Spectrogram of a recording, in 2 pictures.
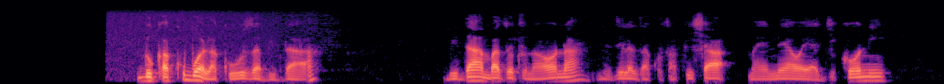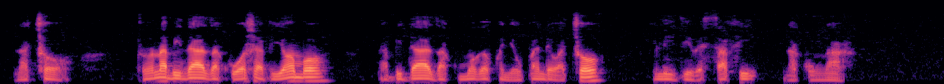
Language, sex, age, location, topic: Swahili, male, 25-35, Nairobi, finance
